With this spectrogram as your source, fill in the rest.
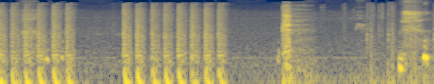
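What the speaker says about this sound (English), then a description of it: "you just keep on keeping on that fucking Uzi" Uzi submachine gun fire in the video game GTA San Andreas: several rapid bursts of shots, a long burst and then a second run of evenly spaced shots, loud and close, with a few scattered clanks and hits near the end.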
